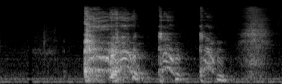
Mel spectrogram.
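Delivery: real cough, breathy; a rough hacking cough; chesty cough. Real, not acted. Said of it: "I have a cough".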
